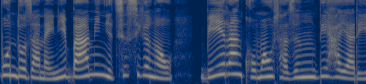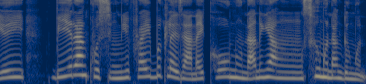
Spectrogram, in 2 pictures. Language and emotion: Bodo, surprised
